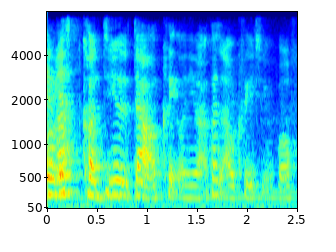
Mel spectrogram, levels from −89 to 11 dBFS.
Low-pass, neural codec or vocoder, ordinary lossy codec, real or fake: 7.2 kHz; vocoder, 24 kHz, 100 mel bands, Vocos; none; fake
